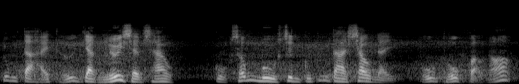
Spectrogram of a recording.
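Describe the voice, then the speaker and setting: A man's voice: mid-range voice, lively intonation, brisk, vocal fry, lo-fi sound, slight background noise. An actor playing an old fisherman grandfather who leads and instructs in an encouraging manner. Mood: thoughtful, encouraging. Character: wise old fisherman grandfather, resourceful leader. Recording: music behind the voice.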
